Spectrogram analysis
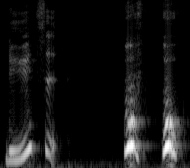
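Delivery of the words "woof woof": high, very loud short barks; dog barking. Shown as a demonstration. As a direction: bark like an excited little dog. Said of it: "It's a dog".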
